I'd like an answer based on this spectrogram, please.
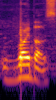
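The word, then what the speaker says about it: rooibos: royos tea in this one and it it's pronounced royos like r o y uh Bose like like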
